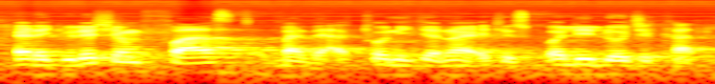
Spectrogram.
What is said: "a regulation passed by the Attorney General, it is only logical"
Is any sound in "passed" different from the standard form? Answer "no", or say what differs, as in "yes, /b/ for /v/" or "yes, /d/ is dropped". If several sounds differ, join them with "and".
yes, /f/ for /p/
